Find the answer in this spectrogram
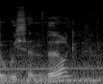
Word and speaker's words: Wissembourg: Enfin, moi je prononce Wissembourg, mais la prononciation réelle en allemand se rapproche plus de Wissenberg.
